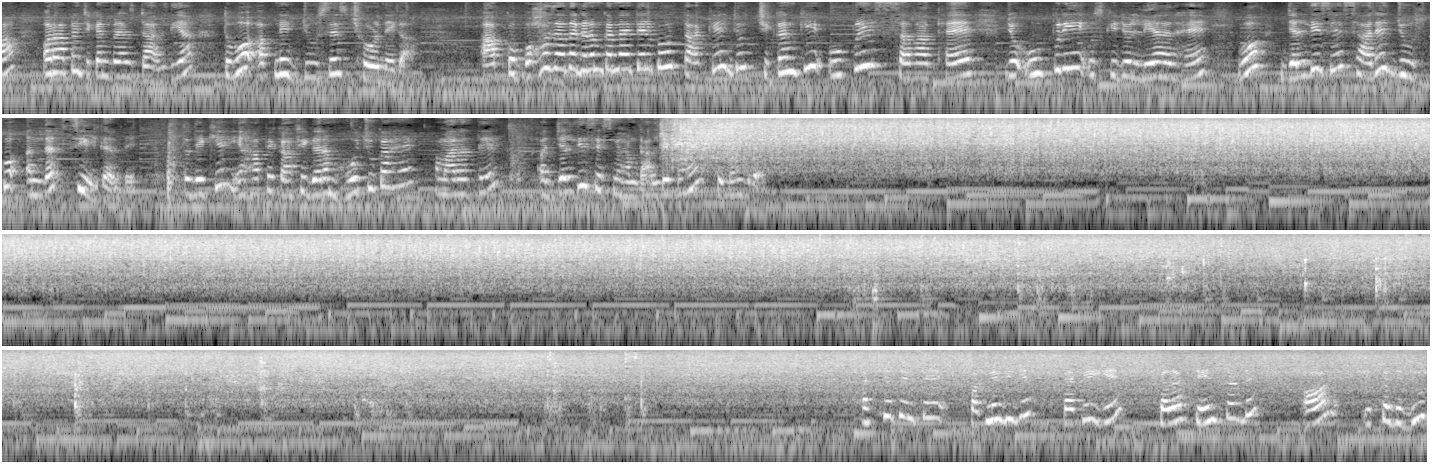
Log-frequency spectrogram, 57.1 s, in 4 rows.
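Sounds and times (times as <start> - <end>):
chicken sizzling in oil: 20.9 - 57.0
metal spoon scraping pan: 40.1 - 40.9, 41.5 - 47.0.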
